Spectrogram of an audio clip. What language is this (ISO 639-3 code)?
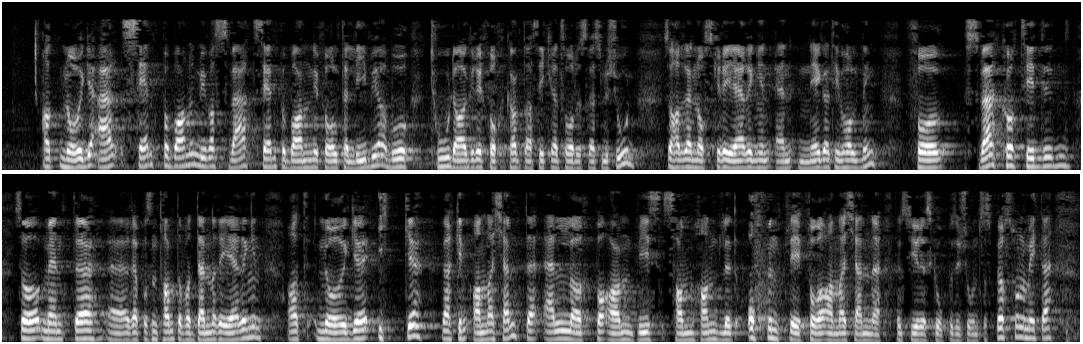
nob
